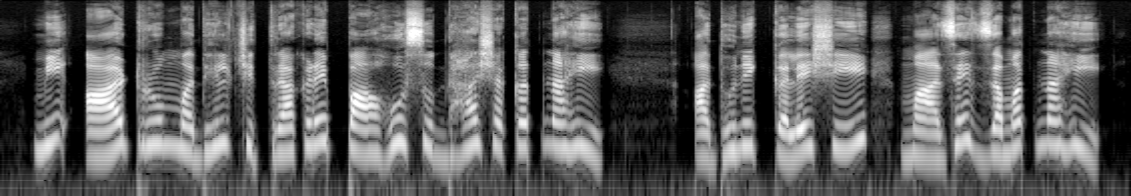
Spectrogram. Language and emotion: Marathi, disgusted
